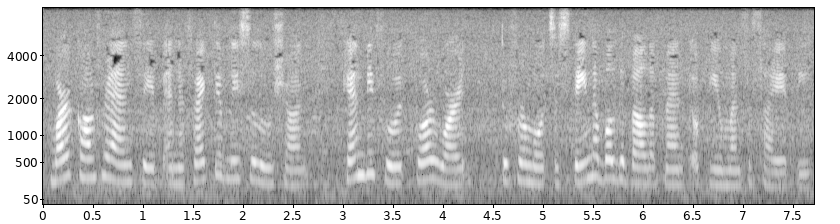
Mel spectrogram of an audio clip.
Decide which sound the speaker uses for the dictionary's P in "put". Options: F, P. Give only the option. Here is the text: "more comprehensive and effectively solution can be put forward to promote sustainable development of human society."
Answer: F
